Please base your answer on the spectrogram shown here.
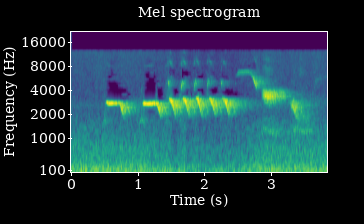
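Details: Bright bird song: paired opening whistles, then a rapid chain of descending chirps, finishing with a high gliding note that drops to a lower slur, against a steady low rumble.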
